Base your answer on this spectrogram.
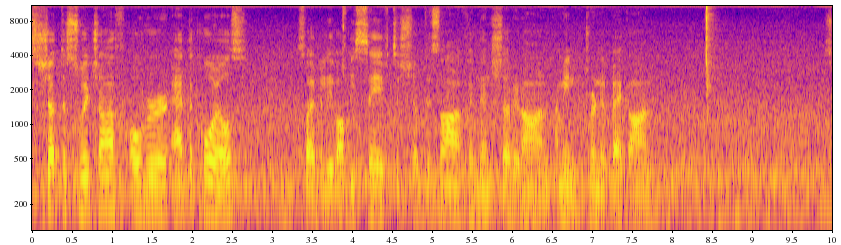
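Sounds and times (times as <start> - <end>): low equipment hum: 0.0 - 10.0
circuit breaker snap: 8.4 - 8.6.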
